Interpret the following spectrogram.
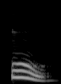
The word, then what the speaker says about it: ου: This double vowel is pronounced like the double O sound in the word pool. Listen to how Stefania pronounces this vowel sound. U, U, U, U.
